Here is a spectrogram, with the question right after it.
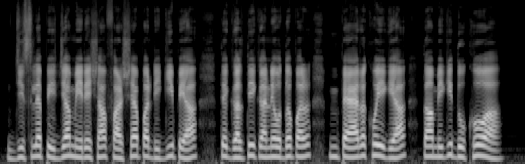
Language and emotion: Dogri, sad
